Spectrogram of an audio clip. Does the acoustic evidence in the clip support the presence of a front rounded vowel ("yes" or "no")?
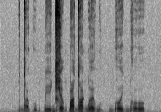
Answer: yes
